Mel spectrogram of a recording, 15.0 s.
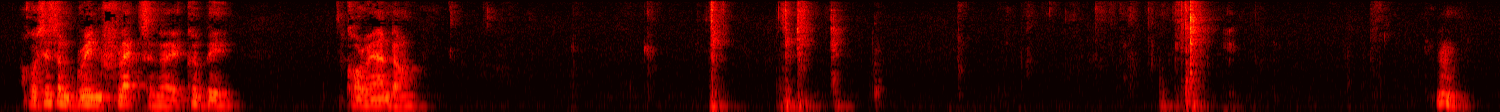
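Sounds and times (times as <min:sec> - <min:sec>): crunching fried food: 0:09.6 - 0:12.5.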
